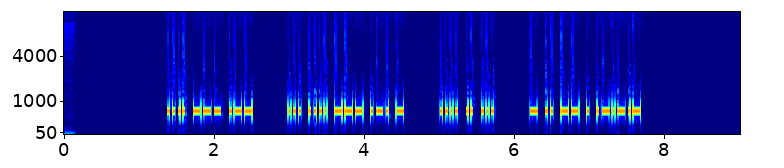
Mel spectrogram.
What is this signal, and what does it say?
Morse code, heard as a keyed tone, about 36 wpm, 700 Hz. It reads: HOW SHORT HIS TIME.
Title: 2x Word-Spacing - Sentences from Top 400 Words - 35wpm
